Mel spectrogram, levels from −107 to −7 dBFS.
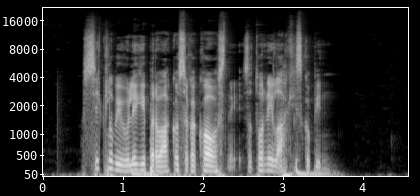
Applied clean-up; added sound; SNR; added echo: classical method log-MMSE.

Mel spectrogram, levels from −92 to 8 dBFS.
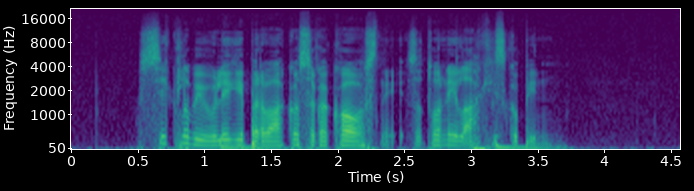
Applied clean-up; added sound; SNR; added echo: none; Bass drum; 6 dB; none.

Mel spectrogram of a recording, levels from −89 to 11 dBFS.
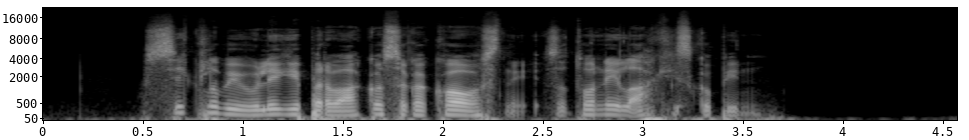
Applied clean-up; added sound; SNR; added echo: neural mask model Resemble Enhance denoiser.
